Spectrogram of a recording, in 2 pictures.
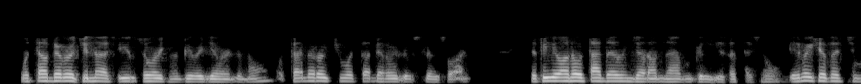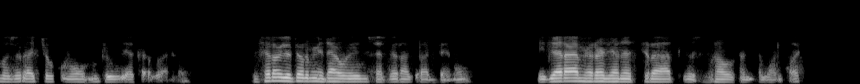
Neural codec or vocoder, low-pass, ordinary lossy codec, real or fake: codec, 16 kHz, 1 kbps, FreqCodec, larger model; 3.6 kHz; MP3, 24 kbps; fake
